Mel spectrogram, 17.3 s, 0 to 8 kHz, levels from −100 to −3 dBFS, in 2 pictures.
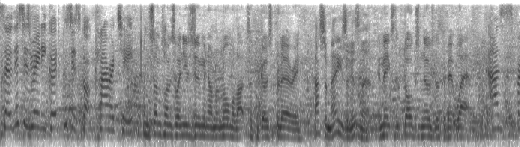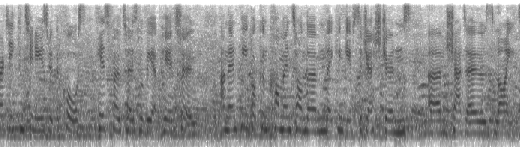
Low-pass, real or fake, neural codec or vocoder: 7.2 kHz; real; none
